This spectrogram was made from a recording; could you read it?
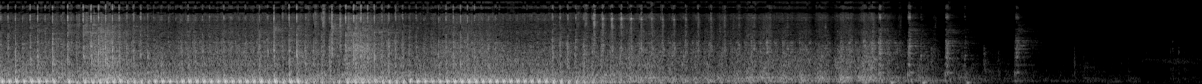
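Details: Vintage Kohler motorhome generator, flathead engine (guessed 400–500 cc), gravity-fed carburetor, after reattaching a loose condenser: uneven sagging thumps around 200 a minute, then engine fades and stalls; seems to want choke; owner suspects condenser and low fuel pressure.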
